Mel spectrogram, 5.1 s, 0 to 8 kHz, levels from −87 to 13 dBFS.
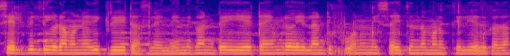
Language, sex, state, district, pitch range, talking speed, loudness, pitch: Telugu, female, Telangana, Nalgonda, 165-170 Hz, 200 wpm, -17 LUFS, 170 Hz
